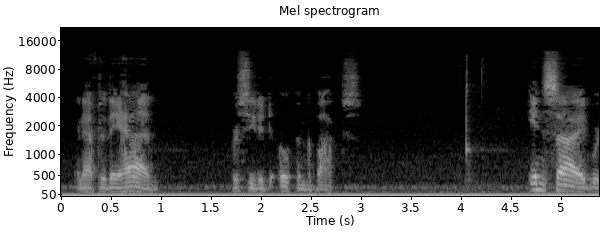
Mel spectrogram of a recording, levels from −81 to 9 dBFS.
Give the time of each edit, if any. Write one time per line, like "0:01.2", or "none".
none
